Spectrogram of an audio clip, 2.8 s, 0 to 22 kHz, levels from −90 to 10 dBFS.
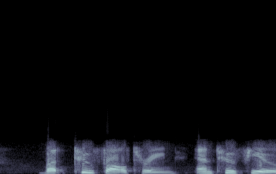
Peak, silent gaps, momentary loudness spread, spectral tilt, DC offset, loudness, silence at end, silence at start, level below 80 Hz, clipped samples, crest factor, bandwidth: -6 dBFS; none; 7 LU; -9.5 dB/octave; under 0.1%; -22 LUFS; 0 s; 0.45 s; -68 dBFS; under 0.1%; 16 dB; 4.4 kHz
